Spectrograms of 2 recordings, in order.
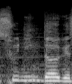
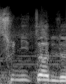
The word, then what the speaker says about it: Sweeney Todd: Mais oui, toi tu disais Sweeney Dog, c'était marrant. Ouais. c'est Sweeney Todd, le diabolique barbier de Fleet Street.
